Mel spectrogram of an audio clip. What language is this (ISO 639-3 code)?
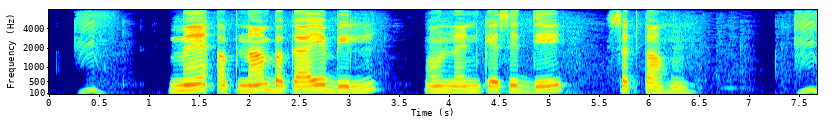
hin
